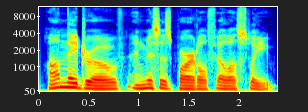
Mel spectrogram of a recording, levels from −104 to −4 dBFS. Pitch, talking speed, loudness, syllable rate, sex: 135 Hz, 200 wpm, -16 LUFS, 5.3 syllables/s, male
